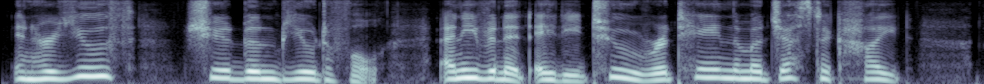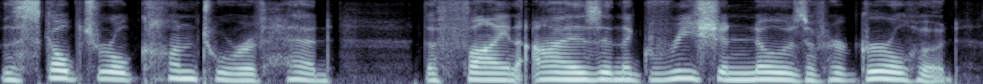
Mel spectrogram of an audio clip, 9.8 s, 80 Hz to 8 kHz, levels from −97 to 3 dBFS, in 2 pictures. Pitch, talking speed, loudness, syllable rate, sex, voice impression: 200 Hz, 190 wpm, -16 LUFS, 5.3 syllables/s, female, feminine, adult-like, slightly powerful, intellectual, slightly elegant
